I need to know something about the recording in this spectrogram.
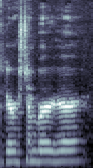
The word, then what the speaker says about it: Gerstenberger: Because if you don't know, my last name is Gerstenberger, but it's B-E-R-G-E-R, but it's pronounced burger, not B-U-R-G-E-R though.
